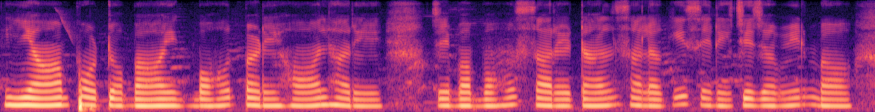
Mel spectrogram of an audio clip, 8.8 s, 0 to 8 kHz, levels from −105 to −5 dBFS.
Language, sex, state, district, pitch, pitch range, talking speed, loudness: Hindi, male, Chhattisgarh, Raipur, 180 Hz, 175-195 Hz, 115 wpm, -19 LUFS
